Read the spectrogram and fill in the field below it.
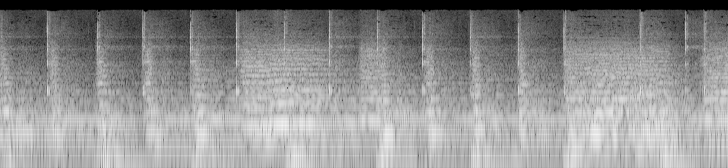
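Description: Orchestral music plays with a bright, bouncy melody over a steady woodblock-like ticking, imitating a clock. The ticks land regularly and crisply throughout, with no voices.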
